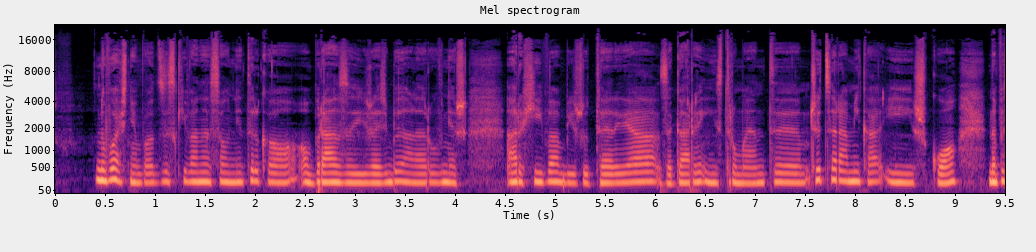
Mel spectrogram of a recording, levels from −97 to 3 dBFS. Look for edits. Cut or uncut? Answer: uncut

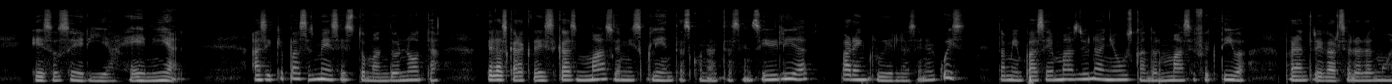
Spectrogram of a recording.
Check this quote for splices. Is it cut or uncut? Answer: cut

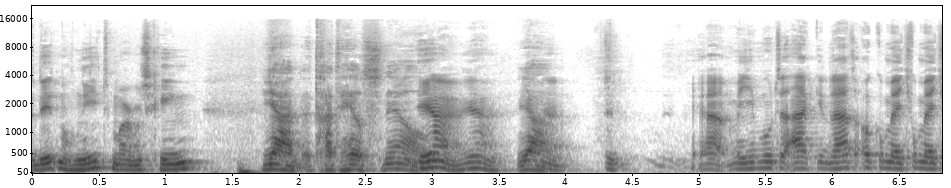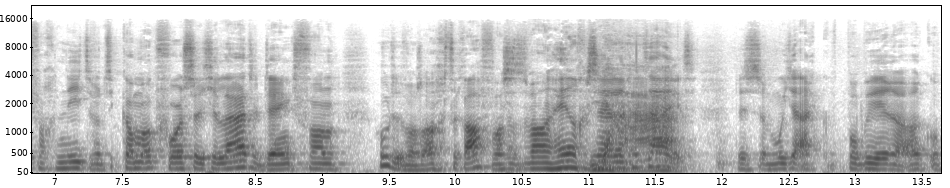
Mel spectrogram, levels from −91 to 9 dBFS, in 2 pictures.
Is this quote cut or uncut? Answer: cut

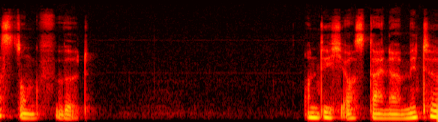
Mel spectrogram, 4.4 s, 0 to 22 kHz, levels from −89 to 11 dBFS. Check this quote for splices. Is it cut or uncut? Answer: uncut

